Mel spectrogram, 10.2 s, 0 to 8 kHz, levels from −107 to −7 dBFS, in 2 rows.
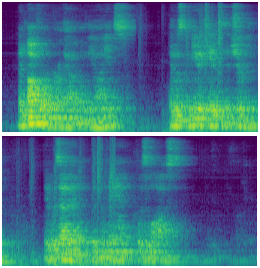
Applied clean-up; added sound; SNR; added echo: neural separator model SepFormer DNS4.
